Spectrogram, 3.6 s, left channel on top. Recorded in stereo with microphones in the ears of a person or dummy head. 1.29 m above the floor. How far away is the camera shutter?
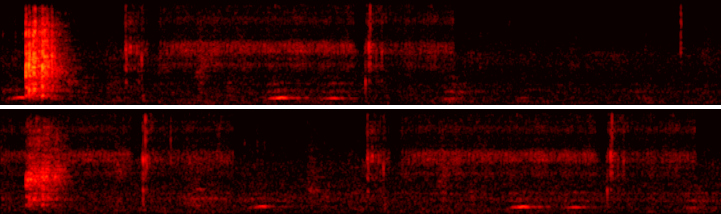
About 0.9 m.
